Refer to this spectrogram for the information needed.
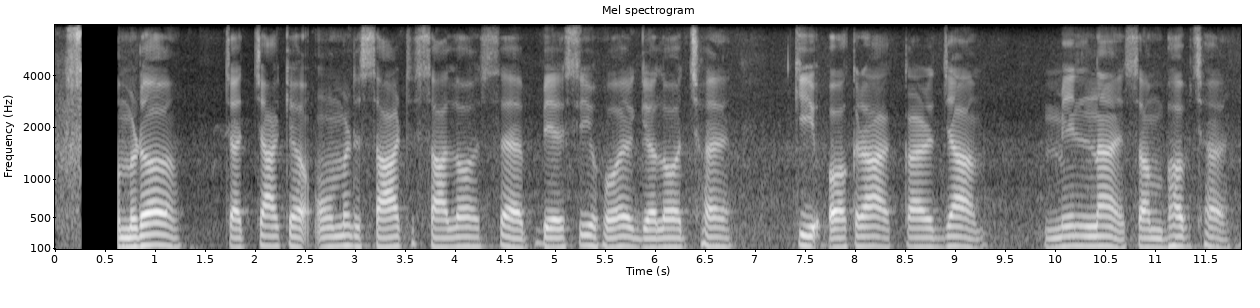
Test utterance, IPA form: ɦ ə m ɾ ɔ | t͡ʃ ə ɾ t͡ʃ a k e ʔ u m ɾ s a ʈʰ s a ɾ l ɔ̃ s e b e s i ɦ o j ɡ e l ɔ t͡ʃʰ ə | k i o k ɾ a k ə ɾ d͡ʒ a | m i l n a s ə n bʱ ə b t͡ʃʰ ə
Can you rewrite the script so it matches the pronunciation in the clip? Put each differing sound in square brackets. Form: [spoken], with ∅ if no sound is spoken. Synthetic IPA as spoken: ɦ ə m ɾ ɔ | t͡ʃ ə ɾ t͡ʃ a k e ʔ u m ɾ s a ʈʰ s a [∅] l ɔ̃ s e b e s i ɦ o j ɡ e l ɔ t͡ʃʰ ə | k i o k ɾ a k ə ɾ d͡ʒ a | m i l n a s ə [m] bʱ ə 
